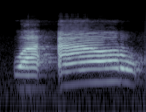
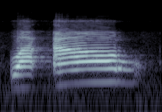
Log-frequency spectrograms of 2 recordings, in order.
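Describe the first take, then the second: The two takes are said the same way.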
